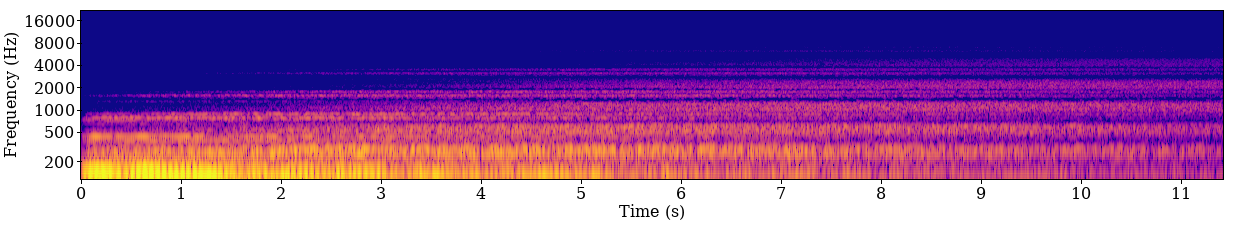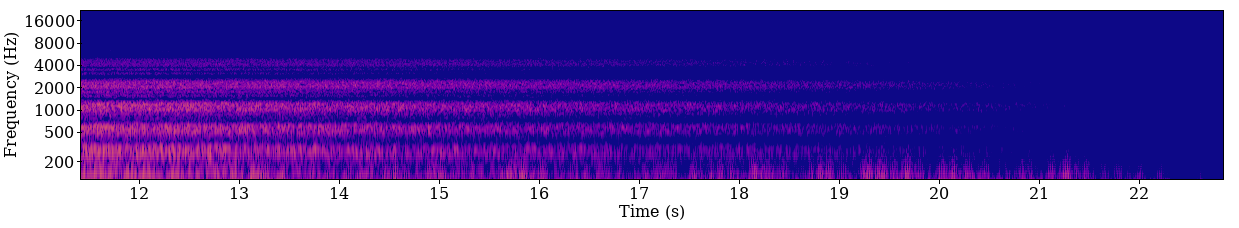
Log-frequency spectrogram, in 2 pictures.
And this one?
126 The Shimmering D (polished)
A heavily processed dark drone, being the result of an Iris (birdsong) experiment.
Noise, Atmosphere, Dark, FX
